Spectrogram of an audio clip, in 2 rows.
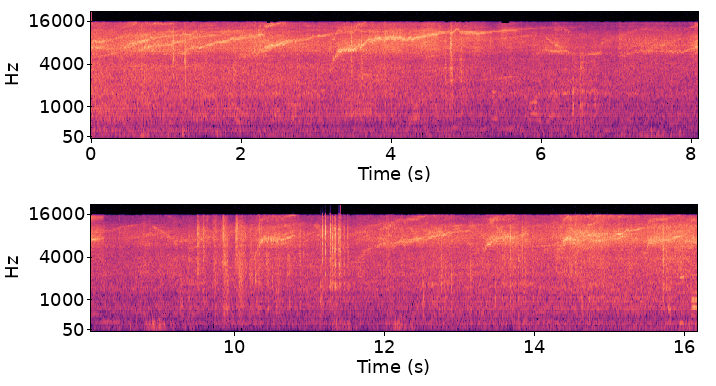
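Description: Electric 1/10-scale RC touring cars with 17.5-turn brushless motors racing: high-pitched motor whines rise again and again as the cars accelerate out of corners and down the straights, over a steady background noise. A few sharp clicks come about nine to eleven seconds in.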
